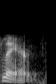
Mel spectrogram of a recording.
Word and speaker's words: Layard: Maybe I'm saying his name wrong. Is it Layard? – It's Layard.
